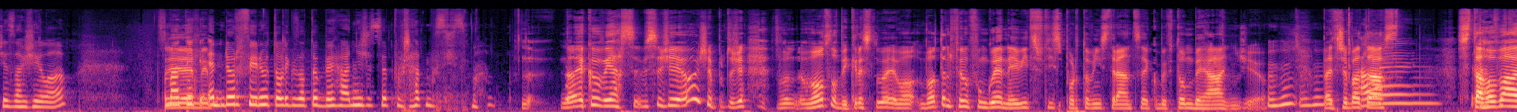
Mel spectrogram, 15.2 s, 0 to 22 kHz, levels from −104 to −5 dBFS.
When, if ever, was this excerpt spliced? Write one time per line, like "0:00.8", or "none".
0:01.6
